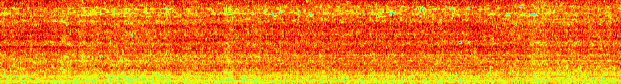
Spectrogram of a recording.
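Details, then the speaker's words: Hoshizaki ice machine, customer reported no ice and three repeating beeps. In fill mode after checking the pump-out valve, drain tube and sump, starting from an empty sump: steady hiss of running water with no mechanical rhythm as water drains quickly from the machine while filling. "and you can hear water draining already from the machine that's pretty fast all right considering the sump was totally empty that's pretty fast"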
